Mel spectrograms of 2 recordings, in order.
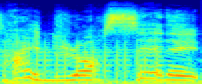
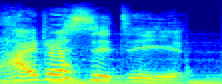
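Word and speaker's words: Hydrocity: It's pronounced hydro city, not hydraity.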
